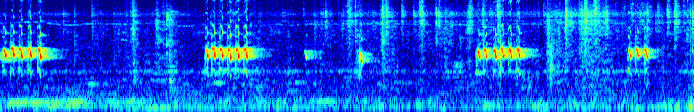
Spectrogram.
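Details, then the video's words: Female sooty-headed bulbul calling its mate with several chattering bursts of rapid notes, separated by pauses of two to three seconds, with a few isolated short notes between. "suara panggilan trucuk betina memanggil jantan"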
